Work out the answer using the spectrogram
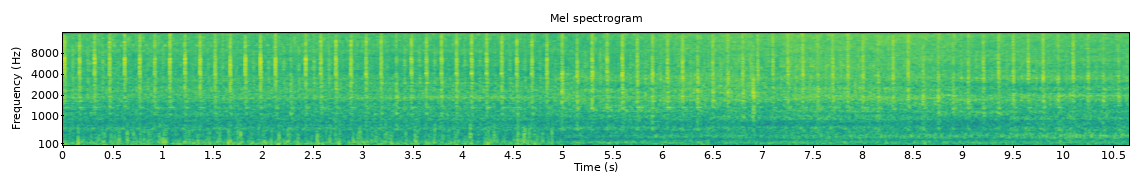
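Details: Kia Spectra engine at idle: sharp, regular knocking about three per second over the idle, staying constant; engine knock of unknown origin.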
